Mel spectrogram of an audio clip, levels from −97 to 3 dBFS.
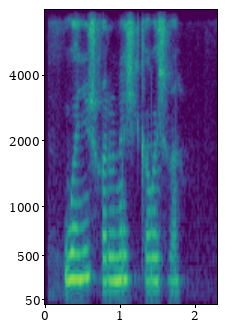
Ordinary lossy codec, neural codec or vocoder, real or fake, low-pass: Opus, 24 kbps; none; real; 7.2 kHz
